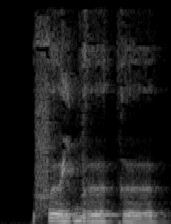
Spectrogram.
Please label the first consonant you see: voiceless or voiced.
voiceless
